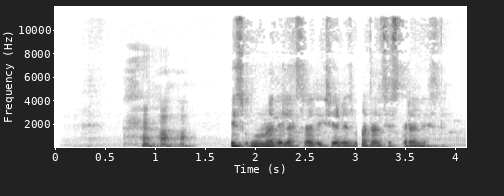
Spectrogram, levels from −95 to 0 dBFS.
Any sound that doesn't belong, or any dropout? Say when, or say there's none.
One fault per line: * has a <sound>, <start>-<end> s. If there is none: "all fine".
* has a laugh, 0.7-1.4 s
* has a dropout, 3.0-3.1 s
